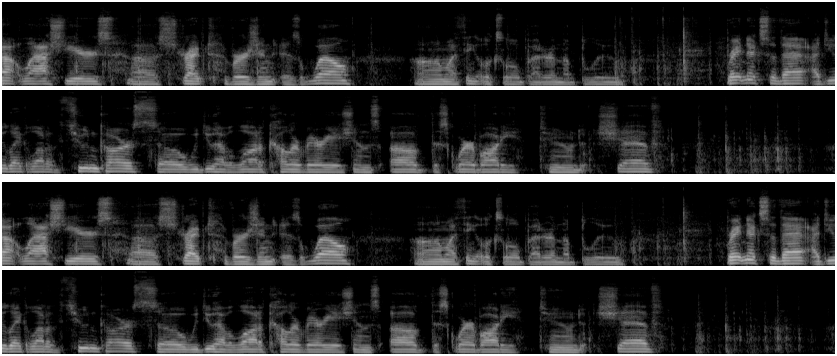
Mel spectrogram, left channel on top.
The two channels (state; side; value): normal; both; correlation 0.56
